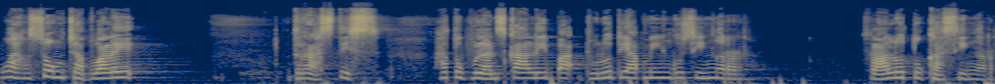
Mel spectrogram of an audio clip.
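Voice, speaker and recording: Her delivery comes at a fairly slow pace, and this woman keeps a fairly even intonation. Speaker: pastor. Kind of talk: sermon.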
